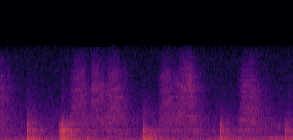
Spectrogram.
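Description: Felt-tip marker writing on flip-chart paper: about half a dozen short, faint strokes as a word is written.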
